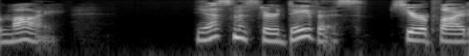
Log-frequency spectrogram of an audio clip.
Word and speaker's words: Mai: Nay, instead of the proper Mai.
